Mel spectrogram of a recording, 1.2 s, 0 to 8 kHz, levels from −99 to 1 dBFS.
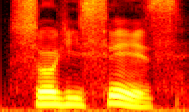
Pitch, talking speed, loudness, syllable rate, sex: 125 Hz, 150 wpm, -14 LUFS, 2.8 syllables/s, male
